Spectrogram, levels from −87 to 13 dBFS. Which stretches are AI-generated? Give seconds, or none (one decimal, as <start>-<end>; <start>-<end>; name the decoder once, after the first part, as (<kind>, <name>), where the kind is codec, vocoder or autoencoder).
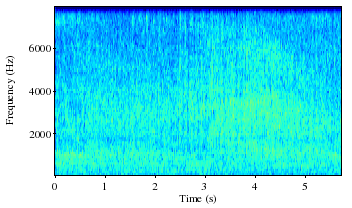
0.0-0.6 (vocoder, HiFi-GAN); 2.3-3.2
